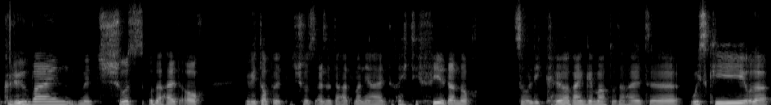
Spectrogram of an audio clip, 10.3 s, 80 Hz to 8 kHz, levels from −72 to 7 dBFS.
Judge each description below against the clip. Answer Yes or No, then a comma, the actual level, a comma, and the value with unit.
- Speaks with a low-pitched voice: Yes, low, 130 Hz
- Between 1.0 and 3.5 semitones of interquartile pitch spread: No, average, 4.5 semitones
